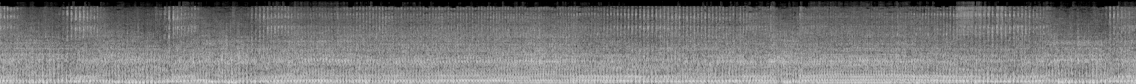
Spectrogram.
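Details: Single-cylinder lawn mower engine being built into a riced-out mower holds a steady, even beat with a couple of gentle speed swings; it is now running smoother, with some blow-by still expected before a blow-by test.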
